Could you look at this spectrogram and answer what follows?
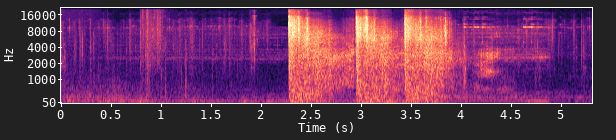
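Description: Gunshots in the Flesh Reborn video game: three loud, close blasts about half a second apart, each with a sharp crack and rumbling tail, against a quiet background.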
